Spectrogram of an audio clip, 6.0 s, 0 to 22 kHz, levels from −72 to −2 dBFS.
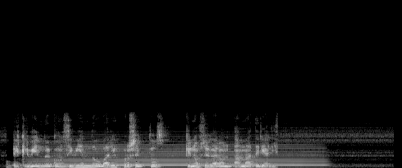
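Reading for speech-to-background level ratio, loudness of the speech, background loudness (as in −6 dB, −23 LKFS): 11.0 dB, −21.5 LKFS, −32.5 LKFS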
